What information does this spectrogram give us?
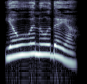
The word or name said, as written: ಯೌವನೋದಯ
